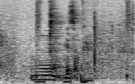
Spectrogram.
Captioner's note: kiss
